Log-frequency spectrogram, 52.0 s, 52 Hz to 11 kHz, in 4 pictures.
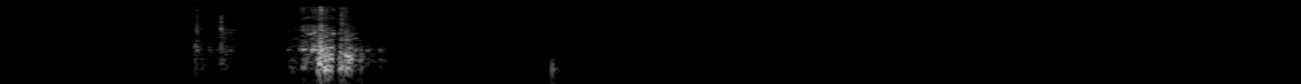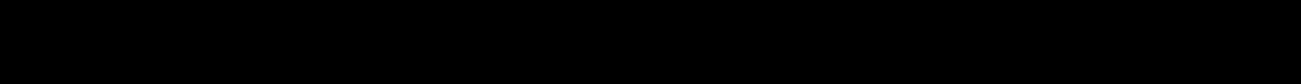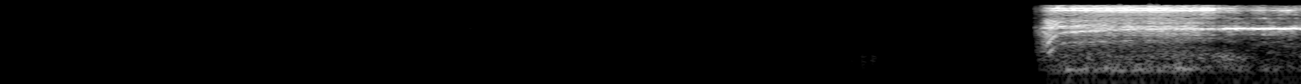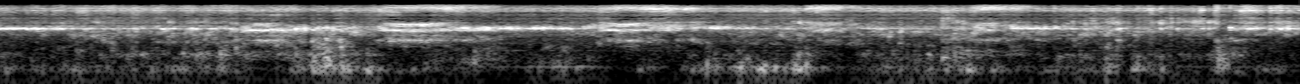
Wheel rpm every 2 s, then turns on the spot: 0, 0, 0, 0, 0, 0, 0, 0, 0, 0, 0, 0, 0, 0, 0, 0, 0, 0, 100, 230, 230, 230, 230, 230, 230, 230.
none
